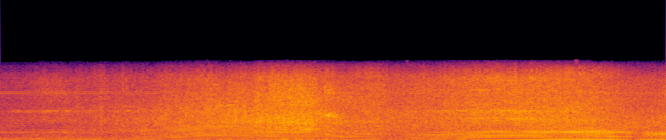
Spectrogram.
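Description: A car accelerating hard past. The engine grows louder and sweeps by about three seconds in, with a rush of tyre and air noise. Its pitch then climbs again as the revs rise, before falling off near the end.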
